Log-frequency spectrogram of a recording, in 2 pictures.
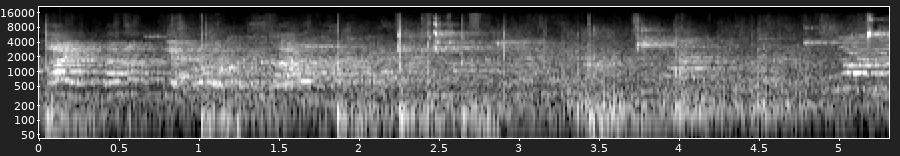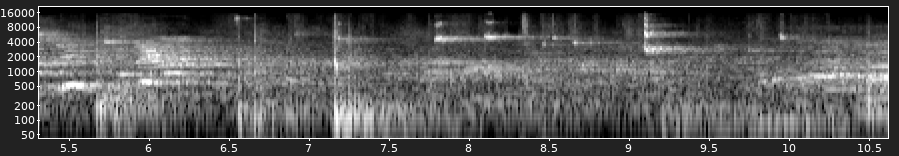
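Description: A basketball being dribbled on a hardwood gym floor, repeated bounces about once a second, with short sneaker squeaks and shouting voices echoing in the hall.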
